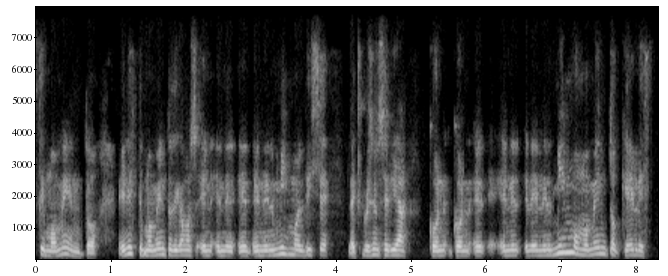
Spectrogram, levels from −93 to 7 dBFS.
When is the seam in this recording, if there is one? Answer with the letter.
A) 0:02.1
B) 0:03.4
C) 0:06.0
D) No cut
D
